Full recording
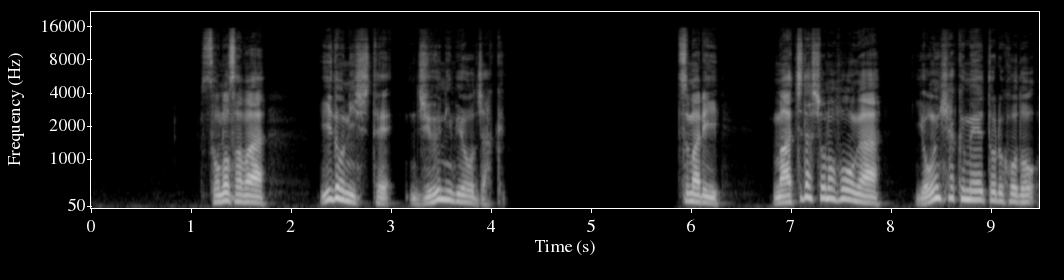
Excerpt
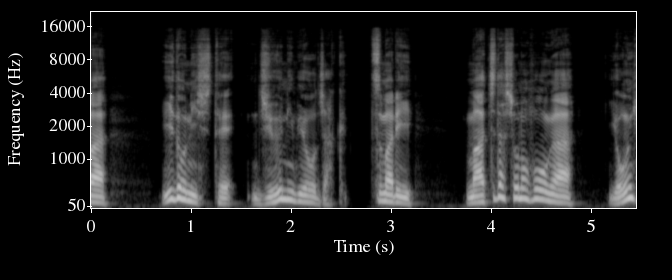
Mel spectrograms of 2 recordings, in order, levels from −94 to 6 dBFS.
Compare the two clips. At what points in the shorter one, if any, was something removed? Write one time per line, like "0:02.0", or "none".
0:02.7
